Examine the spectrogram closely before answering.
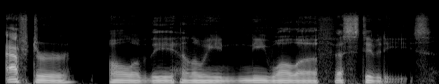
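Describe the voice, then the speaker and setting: A man's voice: sits low, little pitch movement, unhurried, darkish tone, smooth, no echo, clean studio sound. A man co-hosting a casual chat, talking informally with the odd swear word. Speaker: podcast co-host.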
